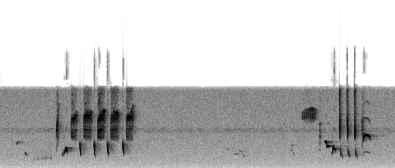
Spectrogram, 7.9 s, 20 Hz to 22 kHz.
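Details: Nightingale in spring 2014 singing two separated bursts: a cluster of harsh, broadband clicking notes with a low slurred whistle before it, then after a quiet gap another rattling, high burst of chirps.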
